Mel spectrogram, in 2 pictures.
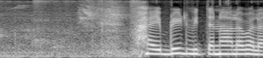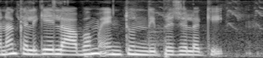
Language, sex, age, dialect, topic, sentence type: Telugu, female, 31-35, Telangana, agriculture, question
